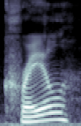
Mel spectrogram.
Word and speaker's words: Krael: But the band is called Krael. That's how I'm pronouncing it. It's K-R-A-E-L. There's a little accent over the A.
